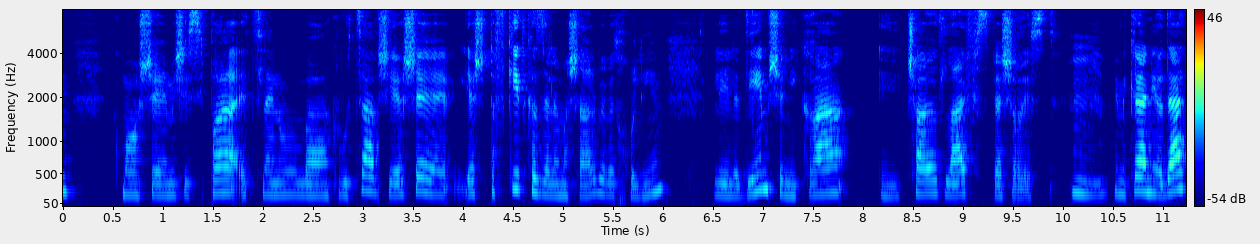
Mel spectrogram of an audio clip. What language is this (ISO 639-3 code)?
heb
